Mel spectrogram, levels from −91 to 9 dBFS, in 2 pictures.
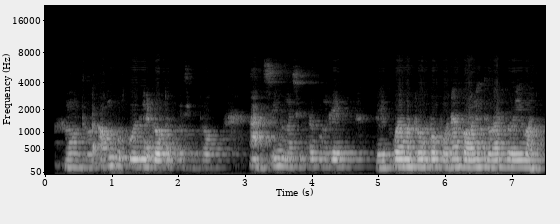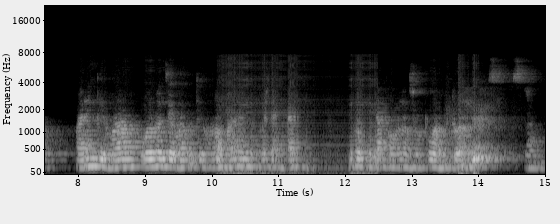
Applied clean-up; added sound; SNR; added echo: neural separator model SepFormer DNS4.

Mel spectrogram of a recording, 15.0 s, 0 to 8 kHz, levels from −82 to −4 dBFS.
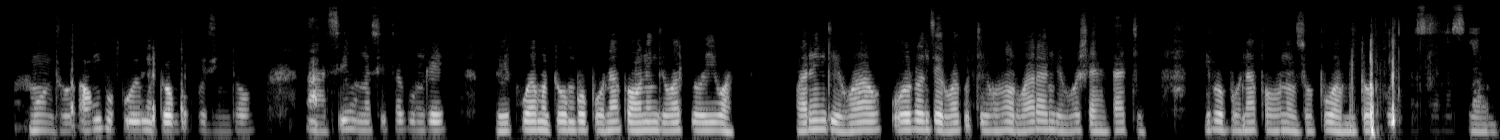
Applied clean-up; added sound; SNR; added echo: none; none; none; none.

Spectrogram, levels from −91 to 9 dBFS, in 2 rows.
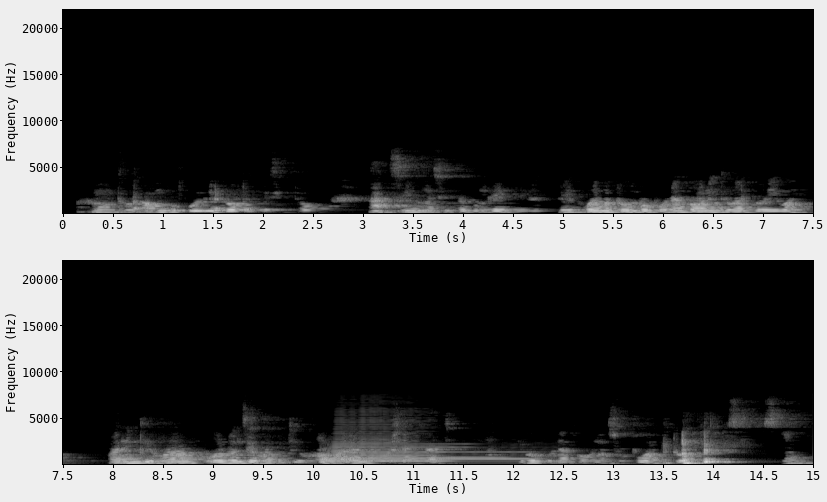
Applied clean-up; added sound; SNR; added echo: classical method WPE with log-MMSE.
